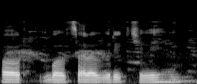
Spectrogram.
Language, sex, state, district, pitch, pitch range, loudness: Hindi, male, Jharkhand, Palamu, 110 Hz, 105-115 Hz, -15 LUFS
